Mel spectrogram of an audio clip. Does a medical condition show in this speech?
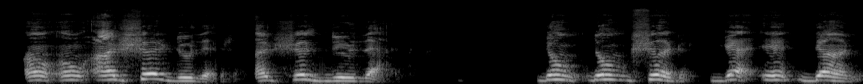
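Yes: cerebral palsy; caused by brainstem aneurysm.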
